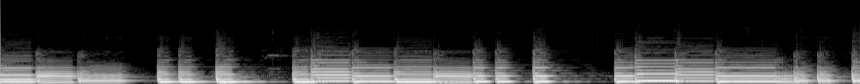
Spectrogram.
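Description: Yamaha portable keyboard on its electric piano voice playing a bass line on the low keys: held notes in four short phrases with brief breaks between them.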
